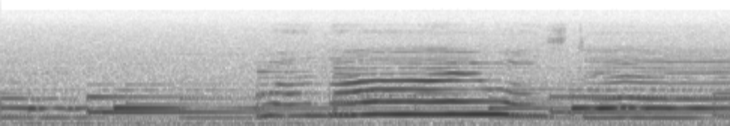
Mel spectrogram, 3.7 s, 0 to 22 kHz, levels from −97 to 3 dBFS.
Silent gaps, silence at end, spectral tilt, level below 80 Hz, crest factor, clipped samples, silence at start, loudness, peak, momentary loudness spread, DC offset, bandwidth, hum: none; 0 s; -5.5 dB/octave; -58 dBFS; 12 dB; under 0.1%; 0 s; -29 LUFS; -16 dBFS; 12 LU; under 0.1%; 10.5 kHz; none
